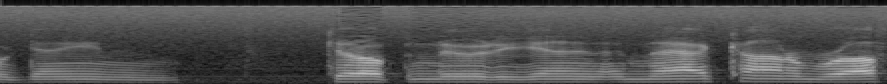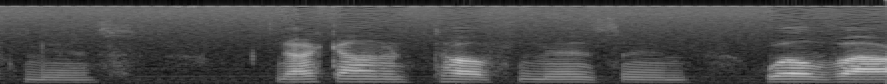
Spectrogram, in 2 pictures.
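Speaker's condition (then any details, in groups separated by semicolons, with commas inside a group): Brain injury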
